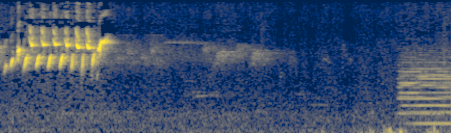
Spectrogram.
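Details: Short European goldfinch song phrase of rapid, rhythmic high twitters lasting about a second, followed by quiet, then a steady humming tone near the end.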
